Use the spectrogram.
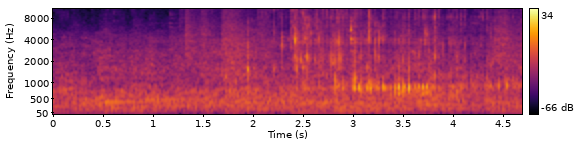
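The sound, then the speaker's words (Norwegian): A drink is poured into a glass in a restaurant, a short burst of splashing, gurgling liquid, set against a soft, steady murmur of background chatter. “Se for deg en hyggelig restaurant, dempa belysning og hvite duker. Noe godt i glasset.”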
